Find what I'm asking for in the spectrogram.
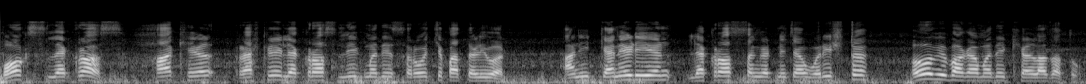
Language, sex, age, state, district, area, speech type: Marathi, male, 60+, Maharashtra, Osmanabad, rural, read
